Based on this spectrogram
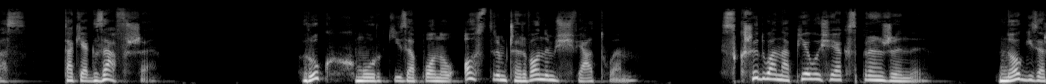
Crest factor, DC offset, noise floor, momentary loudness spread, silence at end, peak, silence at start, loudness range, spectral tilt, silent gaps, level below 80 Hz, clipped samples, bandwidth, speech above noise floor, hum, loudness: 16 dB; under 0.1%; -79 dBFS; 15 LU; 0 s; -2 dBFS; 0 s; 3 LU; -6.5 dB/octave; none; -60 dBFS; under 0.1%; 14 kHz; 63 dB; none; -16 LUFS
